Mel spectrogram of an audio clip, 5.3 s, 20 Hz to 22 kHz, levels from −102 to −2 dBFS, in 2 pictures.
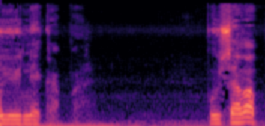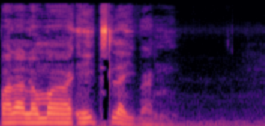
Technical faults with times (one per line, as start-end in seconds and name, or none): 0.00-5.31 generation loss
